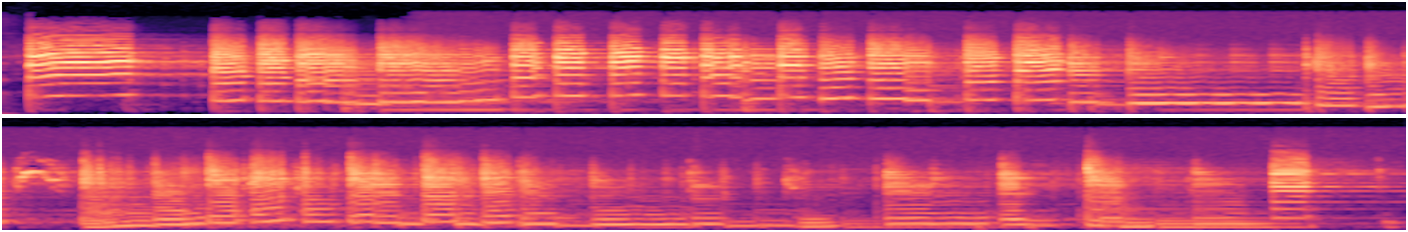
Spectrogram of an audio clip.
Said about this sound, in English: And then this one's the Supro drive pedal.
